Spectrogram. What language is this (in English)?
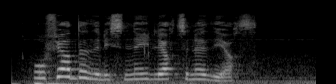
Kabyle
